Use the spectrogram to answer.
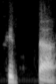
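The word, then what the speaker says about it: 씻다: এই দুটার একদম মাঝামাঝি উচ্চারণে, চ এবং স এর মাঝামাঝি। চিত্তা এরকম শোনায়, চিত্তা, বুঝছি? দেখেন তাহলে এটা চিত্তা বলবো, হ্যাঁ?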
